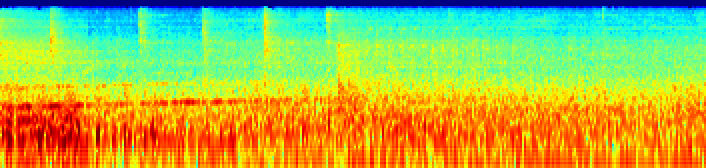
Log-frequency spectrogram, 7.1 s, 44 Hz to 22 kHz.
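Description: SMRT C751B electric train pulling out of the station, its last car passing close by: a slowly rising motor whine over rumbling wheels, with a few sharp wheel clicks. Loud for the first second, then dropping and fading as the train pulls away.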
